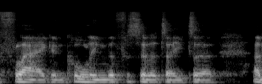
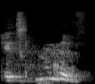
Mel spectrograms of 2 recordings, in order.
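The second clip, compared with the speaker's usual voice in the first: mock exasperation; 10 semitones higher than usual. Mock exasperation ending the point.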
